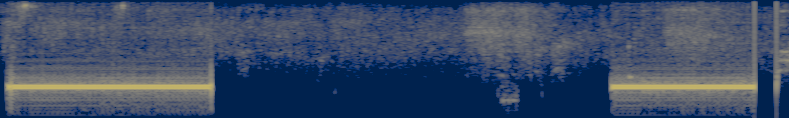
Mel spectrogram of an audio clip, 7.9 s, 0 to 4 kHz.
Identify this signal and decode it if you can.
Ringback tone (North America), 440 + 480 Hz.
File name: out- - - - - .36801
